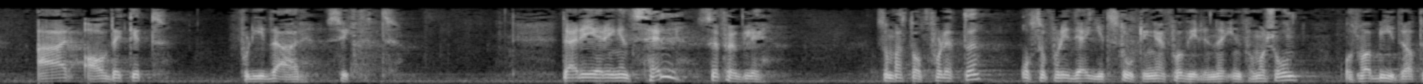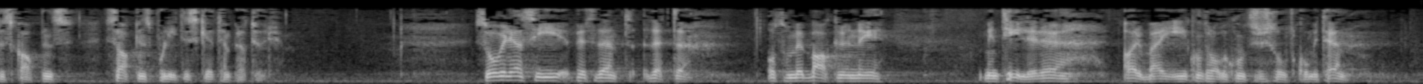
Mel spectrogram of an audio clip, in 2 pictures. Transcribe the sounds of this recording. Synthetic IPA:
ʔæɾʔɑːʋd̪ɛkːət̪ | fɔɖiːd̪ɛæɾsʋɪkt̪ʰə̥t̪ | d̪̥ɛæɾːɛjeːɾɪŋənsɛlːsɛlfœlɡəlɪ | sɔmhɑɾst̪ɔt̪ːfɔɖɛt̪ːə | ʔɔsɔfɔɖiːd̪ɪhæɾjɪt̪ːst̪uːʈʰɪŋːəfɔɾʋɪɾːənəʔɪ̰nfɔɾmɑʂuːn | ʔɔ̰sɔmhɑɾbiːd̪ɾɑt̪ːɪlskɑ̰ːpənssɑːkənspʰʊliːt̪ɪskət̪ʰɛmpəɾɑt̪ʰʉ̰ːɾ | sɔʋɪljæɪsiːpʰɾɛsɪd̪ɛnt̪d̪ɛt̪ːə | ɔsɔmɛbɑːk̚ɡɾʉnːɪ | mɪnt̪ʰiːlɪɾəʔɑɾbæɪɪkʰʊnt̪ʰɾɔlːɔkʰʊnsʂuːnskʰʊmɪt̪ʰeːən

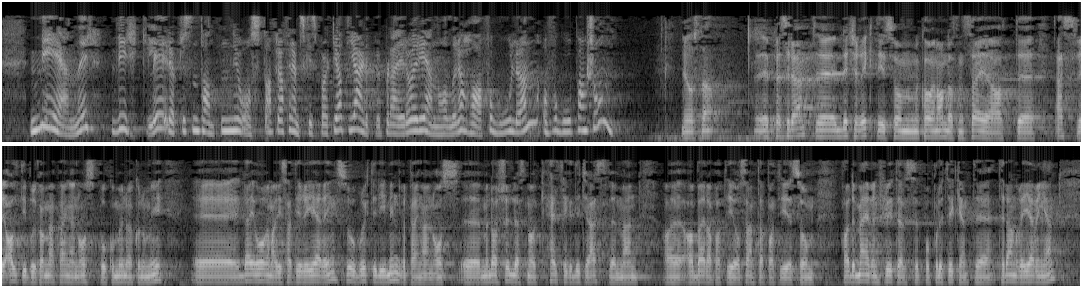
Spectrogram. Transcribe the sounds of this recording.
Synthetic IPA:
meːnəɾʋɪɾkəlɪɾɛpɾəsənt̪ʰɑnt̪n̩nyːoːst̪ɑːfɾɑfɾɛmskɾɪt̪spɑʈiːəɑt̪jæɽpəpʰlæɪəɾəɔɾeːnhɔlːəɾəɦɑfɔɡuːlœnːɔfɔɡuːpʰɑŋʂuːn | nyost̪ɑ | pʰɾɛsɪd̪ɛnt̪d̪ɛɪçəɾɪkt̪ɪsɔmkʰɑːʁɪnɑnd̪əlsnsæɪəɾɑt̪ʔɛsʋeːʔɑ̰lt̪iːbɾʉːkəɾmæɪʁpʰɛŋːəɛnɔspʰɔkʊmʉːnəœkʊnʊmiː | d̪æɪoːɾənəhɑd̪ɪsɑt̪ːɪʁɛjeːɾɪŋsɔbɾʉk̚t̪əd̪ɪmɪnd̪ɾəpʰɛŋːəɾɛnɔsmɛnd̪ɑːʃʏld̪əsnɔkhæɪlt̪sɪkəɾt̪ɪçːəɛsʋeːmɛn | ɑ̰ɾbæɪd̪əɾpɑʈ̪ʰiːəɔsɛnt̪əpɑʈ̪ʰiːəsɔm | hɑd̪ːəmæɪɾɪnflyːt̪əlsəpʰɔpʰʊlɪt̪ʰɪkːənt̪ʰɪt̪ʰɪld̪ɛnɾɛjeːɾɪŋən

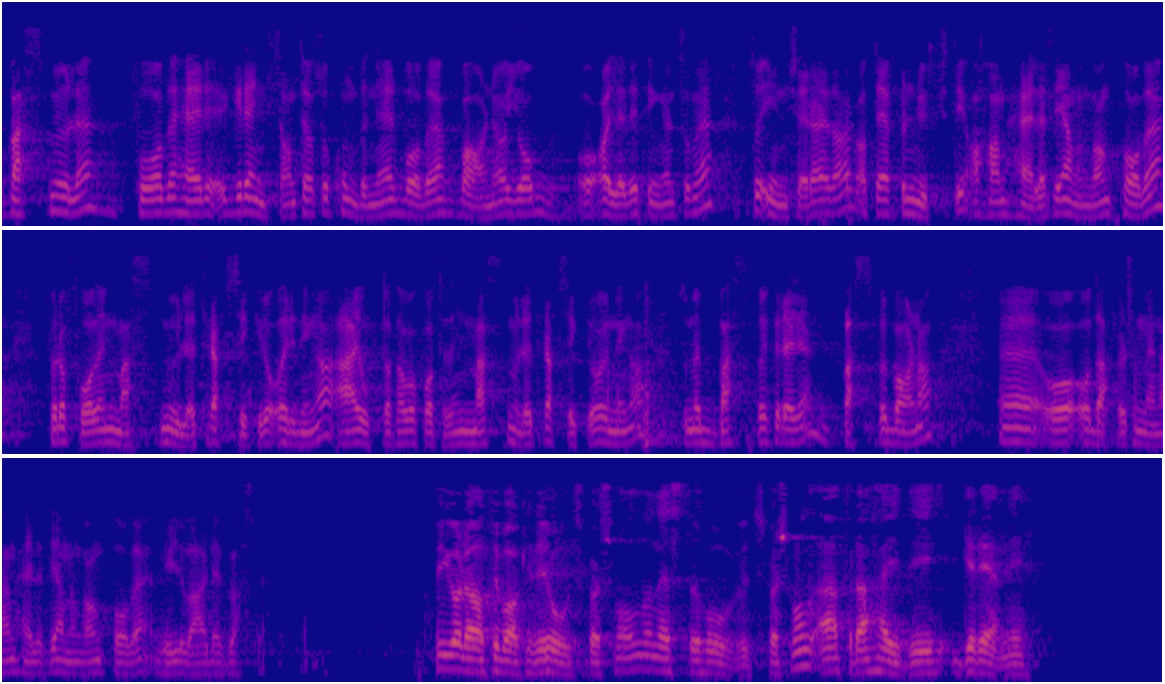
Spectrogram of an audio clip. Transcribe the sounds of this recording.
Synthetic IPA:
bɛst̪mʉːlɪəfoːd̪ɛɦeːɾɡɾɛnsɑnət̪ʰɪlɔsɔkʰʊmbɪneːɾboːd̪əbɑːɳəɔjɔbːɔ̰ʔɑlːəd̪ɪt̪ʰɪŋːənəsɔmæɾ | sɔɪnːʂeːɾjæɪɪd̪ɑːɡɑ̰t̪̚d̪ɛæɾfɔɳʉft̪ɪʔɔ̰ɦɑːɛnɦeleːt̪jɛnːɔmɡɑŋːpʰɔd̪ɛ | fɔɾɔfoːd̪ɛnmɛst̪mʉːlɪət̪ʰɾɛfsɪkːɾəʔɔɾd̪nɪŋɑʔæɾʊp̚t̪ʰɑt̪ɑːʋɔfoːt̪ʰɪld̪ɛnmæst̪mʉːlɪət̪ʰɾɛfsɪk̚t̪ɪəɔɾd̪nɪŋɑsɔmæɾbɛst̪fɔɾfɾɛləɳbɛst̪fɔɾbɑːɳɑ | ɔɔ̰d̪æɾfɔʂɔmeːnəɾhɑnɦɛːləːt̪ljɛnːɔmɡɑŋːpʰɔd̪ɛ̰ʋɪlːʋæːɾəɖɛbɛst̪ə | ʋɪɡoːɖɑt̪ʰɪlbɑːkət̪ɪlhuːʋəd̪spœʂmoːlənɔnɛst̪əhuːʋəd̪spœʂmoːlæɾfɾɑɦæɪd̪əɡɾeːnɪ

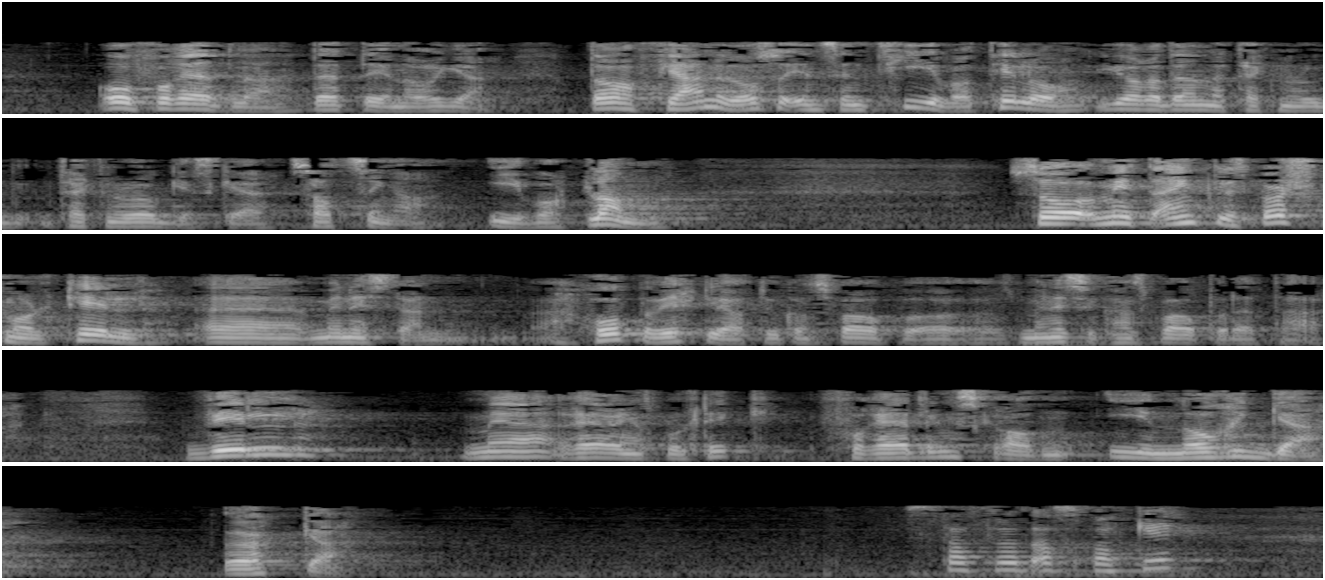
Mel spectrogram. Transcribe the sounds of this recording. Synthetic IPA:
ʔɔfɔɾeːd̪ləd̪ɛt̪ːəɪnɔɾɡə̰ | d̪̥ɑfjæːɳəd̪ʉɔsːɔɪnsɛnt̪ʰiːʋət̪ʰɪlɔjøːɾəd̪ɛət̪ʰɛknʊlt̪ʰɛknʊloːɡɪskəsɑt̪sɪŋɑ̰ | ɪʋɔʈlɑnː | sɔmɪt̪ɛŋkələspœʂmoːlt̪ʰɪlmɪnɪst̪ə̰əɳhoːpəʋɪɾkəlɪɑt̪̚d̪ʉkʰɑnsʋɑːɾəpʰɔmɪnɪst̪əɾkʰɑnsʋɑːɾəpʰɔd̪ɛt̪ːəhæ̰ːɾ | ʋɪl | mɛɾɛjeːɾɪŋənspʰʊlt̪ʰɪkːfɔɾeːd̪lɪŋsɡɾɑːd̪n̩ɪnɔɾɡə | øːkə̰ | st̪ɑːt̪sɾoːd̪ɑsbɑkəɾ

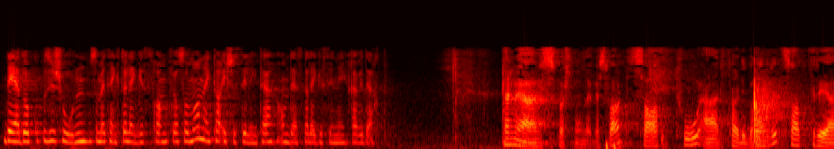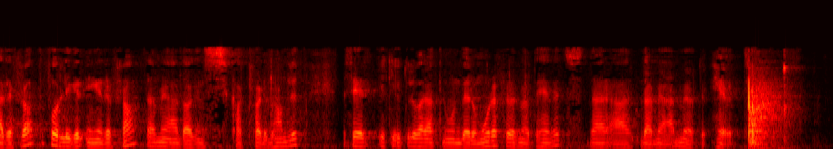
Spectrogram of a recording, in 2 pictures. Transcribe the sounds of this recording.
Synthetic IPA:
d̪ɛæʁd̪ɔkʰʊpʊsɪʂuːnən̩sɔmɛt̪ʰɛŋkt̪ɔlɛɡːəsfʁɑmføːʁsɔmːəʁənɛːɡ̚t̪ʰɑːʁɪçːəst̪ɪlːɪŋt̪ʰɪlɔmd̪ɛskɑlɛɡːəsɪnɪʁɛʋɪd̪ḛːʁt̪ | d̪̥æɾmɛːæɾspœʂmoːləd̪ɛsʋɑːʈsɑ̰ːkt̪ʰuːæɾfæːɖɪbəhɑnd̪lət̪sɑːkt̪ʰːɾeːæɾːɛfəɾɑːt̪foːɾəlɪɡəɾʔɪŋːənɾɛfəɾɑːt̪̚d̪æɾmɛæɖɑːɡənskʰɑʈːfæːɖɪbəhɑnd̪lət̪ | d̪̥ɛseːɾɪkːəʔʉ̰t̪ʰːɪlɔʋæːɾəɑt̪nuːənbeɾʊmuːɾəføːɾmøːt̪əheːʋət̪d̪æɾæɾd̪æɾmɛæ̰ɾmøːt̪əhḛːʋə̰t̪

